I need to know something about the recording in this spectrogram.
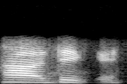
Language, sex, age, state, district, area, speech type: Marathi, female, 18-30, Maharashtra, Satara, rural, conversation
